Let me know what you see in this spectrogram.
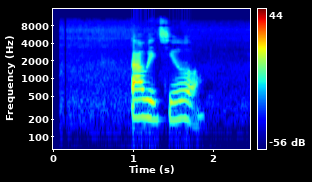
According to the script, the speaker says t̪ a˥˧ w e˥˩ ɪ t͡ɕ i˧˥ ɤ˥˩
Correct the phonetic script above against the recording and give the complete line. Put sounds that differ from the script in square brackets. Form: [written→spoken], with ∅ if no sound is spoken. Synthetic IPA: t̪ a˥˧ w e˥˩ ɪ [t͡ɕ→t͡ɕʰ] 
